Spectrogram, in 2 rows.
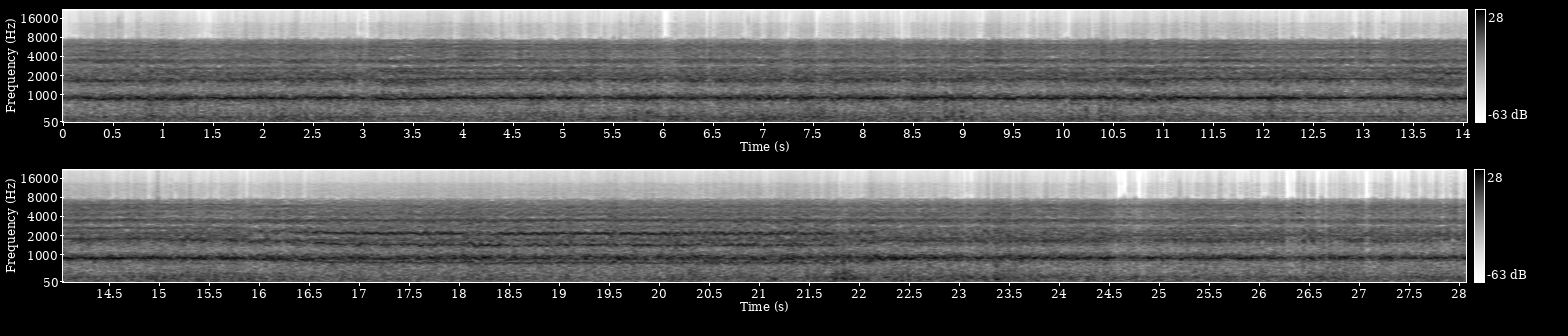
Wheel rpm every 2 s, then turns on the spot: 230, 230, 230, 230, 230, 230, 230, 220, 220, 210, 210, 220, 230, 230.
none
